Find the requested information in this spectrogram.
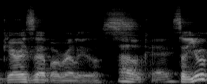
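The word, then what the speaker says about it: Garazeb Orrelios: His full name is I believe it's pronounced Garazeb Aurelius.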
